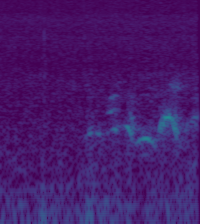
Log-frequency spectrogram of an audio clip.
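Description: Near silence, with a faint distant voice in the second half.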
